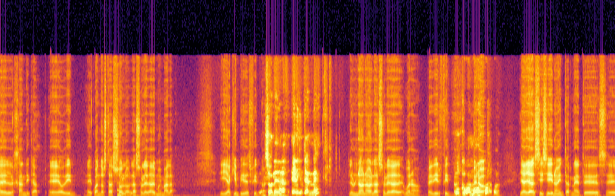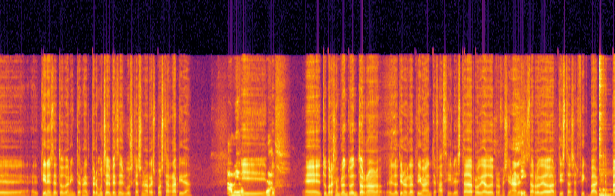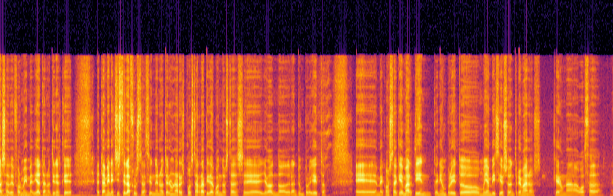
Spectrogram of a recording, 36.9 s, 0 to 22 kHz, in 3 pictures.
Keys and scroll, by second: 1.0 s, 5.5-6.3 typing, 7.5 s, 9.6 s, 10.3 s, 12.6 s, 14.9 4, 18.7-19.5 typing, 21.1-25.5 typing, 29.3-31.0 typing, 33.1 typing, 36.5 typing.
